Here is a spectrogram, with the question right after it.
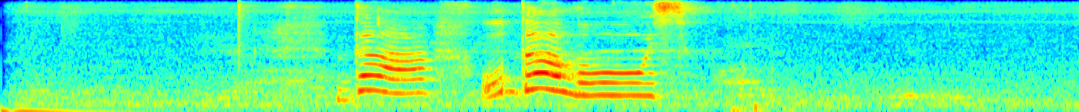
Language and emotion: Russian, positive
